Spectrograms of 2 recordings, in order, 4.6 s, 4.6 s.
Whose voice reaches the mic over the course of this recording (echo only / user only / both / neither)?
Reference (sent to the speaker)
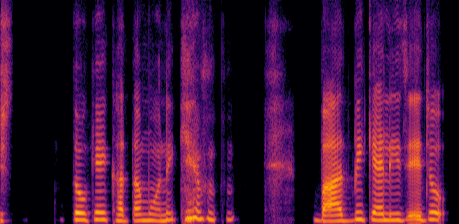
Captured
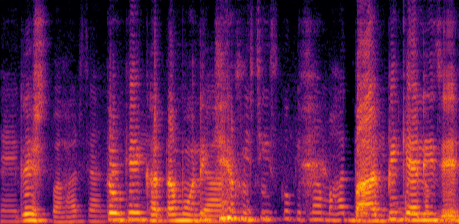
both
